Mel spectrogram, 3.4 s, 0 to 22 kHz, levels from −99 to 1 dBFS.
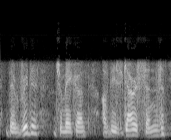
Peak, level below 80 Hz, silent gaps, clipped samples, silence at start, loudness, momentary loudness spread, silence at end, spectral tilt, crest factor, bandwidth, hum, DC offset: -4 dBFS; -78 dBFS; none; under 0.1%; 0 s; -20 LUFS; 9 LU; 0 s; -7.5 dB/octave; 18 dB; 3.9 kHz; none; under 0.1%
